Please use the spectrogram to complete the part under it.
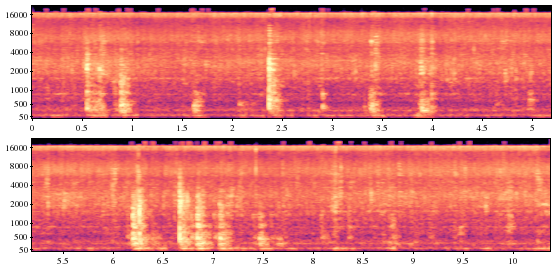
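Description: Kavurma, a Turkish dish of fried meat, sizzles in a pan while a utensil scrapes and stirs it in irregular bursts, quiet and close, with no talking.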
